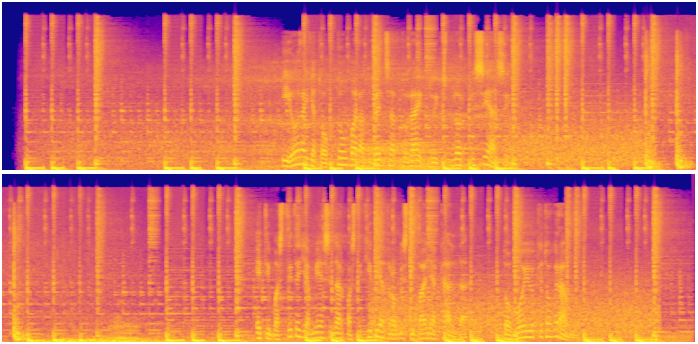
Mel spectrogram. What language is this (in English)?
Greek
